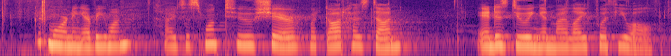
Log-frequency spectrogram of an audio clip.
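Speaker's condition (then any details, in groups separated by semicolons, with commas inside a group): No condition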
